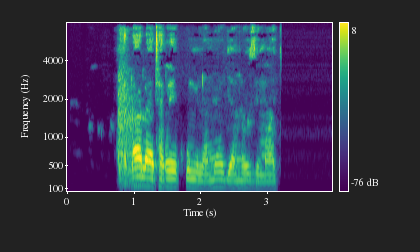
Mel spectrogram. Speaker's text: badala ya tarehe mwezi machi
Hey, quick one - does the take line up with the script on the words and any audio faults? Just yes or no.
no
